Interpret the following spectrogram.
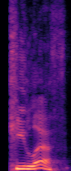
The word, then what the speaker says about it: Keyleth: Keyleth was You should have known that. Keyleth, not not Keyleth. Keyleth. Accent on the "leth".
